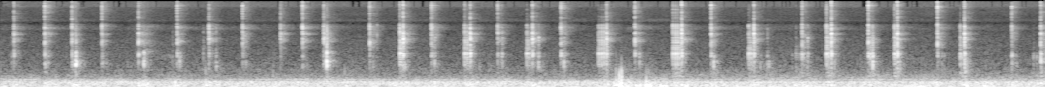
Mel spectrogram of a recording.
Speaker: My mouse has a creaking noise problem depending on certain spots of where I click.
